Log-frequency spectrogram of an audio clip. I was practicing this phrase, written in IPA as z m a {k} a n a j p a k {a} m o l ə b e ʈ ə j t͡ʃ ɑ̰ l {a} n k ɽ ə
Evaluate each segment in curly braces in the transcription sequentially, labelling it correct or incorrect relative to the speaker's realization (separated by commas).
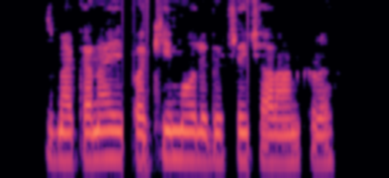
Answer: correct, incorrect, incorrect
